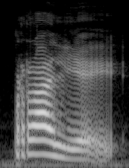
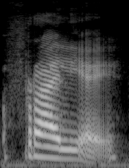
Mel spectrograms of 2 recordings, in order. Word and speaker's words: fraile: Now, efe seems pretty straightforward, but you may occasionally see or hear a P in words that contain F. Pralie instead of fraile, or naparroa instead of nafarroa, or alperic instead of alferic.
